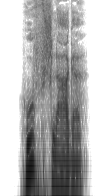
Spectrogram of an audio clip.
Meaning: dative singular of Hufschlag
- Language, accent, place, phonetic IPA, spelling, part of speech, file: German, Germany, Berlin, [ˈhuːfˌʃlaːɡə], Hufschlage, noun, De-Hufschlage.ogg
